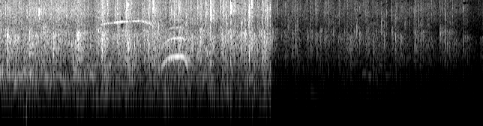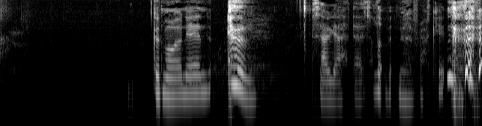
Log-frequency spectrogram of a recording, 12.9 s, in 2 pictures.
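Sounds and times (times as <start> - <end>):
crowd clapping: 0.0 - 6.8
speech: 8.5 - 10.0, 10.7 - 12.8.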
